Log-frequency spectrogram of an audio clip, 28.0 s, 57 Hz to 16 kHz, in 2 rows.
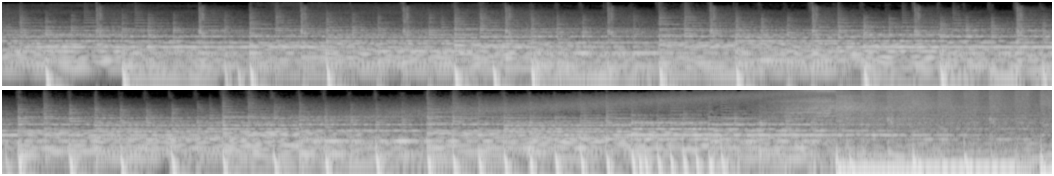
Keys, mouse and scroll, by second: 0.6 click, 1.3 z, 1.5 click, 7.8 click, 8.0 Escape, 8.2 click, 8.9 click, 9.9 Escape, 10.0 click, 10.4 click, 10.6 Escape, 10.8 click, 11.0 Escape, 11.2 click, 12.5 click, 12.7 Escape, 13.0 scroll up 1, 13.1 scroll down 1, 13.2 click, 13.7 click, 14.3 scroll up 1, 14.7-17.6 typing, 14.7 click, 15.2 click, 15.6 click, 16.2 click, 17.0 click, 17.2 click, 18.0 click, 19.0 Escape, 19.1 scroll down 1, 19.4-19.8 alt+scroll up 4, 20.0 alt+scroll down 2, 20.2 click, 20.3 typing, 20.6 click, 21.0 click, 22.6 scroll down 1, 22.7 click, 23.5 z, 23.7 alt+scroll down 1, 23.9 alt+scroll up 1, 24.2 click, 24.6 click, 25.2 alt+scroll down 2, 25.5 click, 25.8-26.2 alt+scroll up 2, 26.3 click, 27.5-28.0 alt+scroll down 2.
